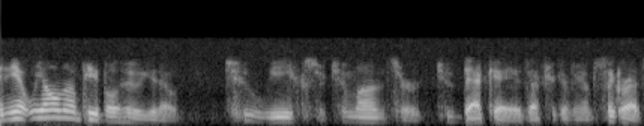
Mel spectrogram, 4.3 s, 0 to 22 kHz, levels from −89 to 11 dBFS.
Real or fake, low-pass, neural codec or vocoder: real; 7.2 kHz; none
